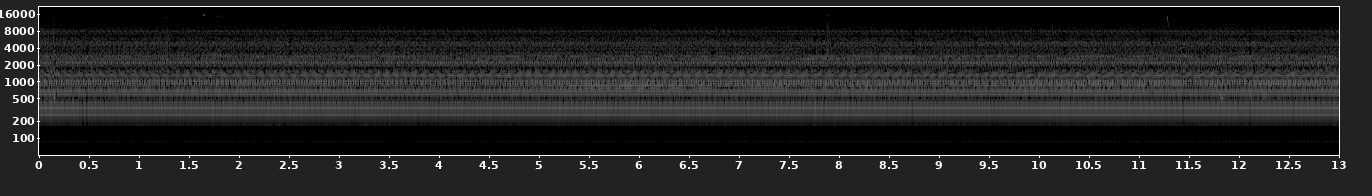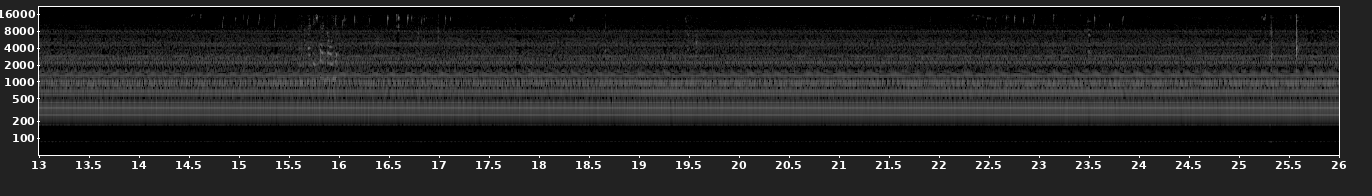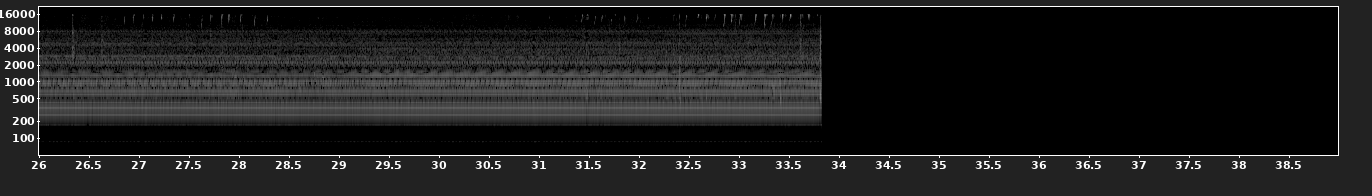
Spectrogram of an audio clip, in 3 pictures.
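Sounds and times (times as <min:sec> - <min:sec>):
fan motor humming: 0:04.0 - 0:33.8.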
